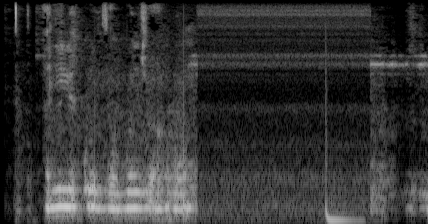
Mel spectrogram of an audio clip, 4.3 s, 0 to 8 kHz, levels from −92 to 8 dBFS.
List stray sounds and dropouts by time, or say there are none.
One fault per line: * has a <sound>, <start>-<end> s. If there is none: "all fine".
* has a thud, 3.2-3.7 s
